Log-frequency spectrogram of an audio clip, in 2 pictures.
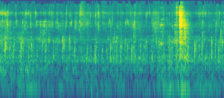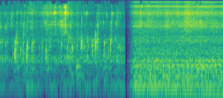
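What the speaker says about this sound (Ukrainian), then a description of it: "Так, накриваю кришечкою і даю ще доваритися. Водичка має вся википіти" Basmati rice for plov simmers in a covered pot, giving a dense, steady bubbling and crackling from close by, with a brief clunk near the end as the lid shifts, after which a fuller hiss continues.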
